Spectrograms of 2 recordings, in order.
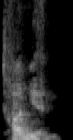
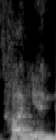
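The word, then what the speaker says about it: Tonyan: Tunyon. And the reason why we know his name is Tunyon, because somebody tweeted out it rhymes with Funyun, which, by the way,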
